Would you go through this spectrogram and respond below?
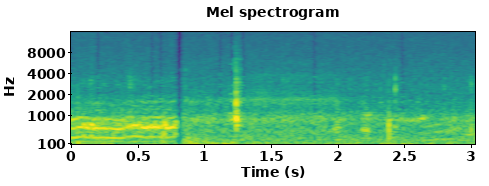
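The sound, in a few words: brooding hen clucking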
